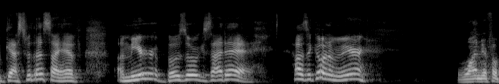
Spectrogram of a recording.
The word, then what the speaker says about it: Amir Bozorgzadeh: a very special guest with us i have amir bozorzadeh how's it going amir wonderful pronunciation we practiced before and you did it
